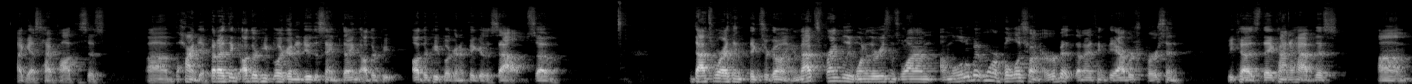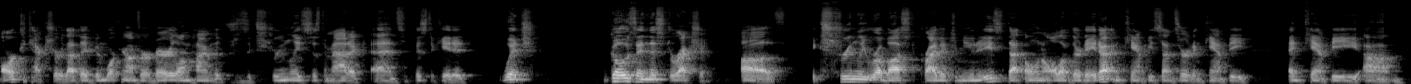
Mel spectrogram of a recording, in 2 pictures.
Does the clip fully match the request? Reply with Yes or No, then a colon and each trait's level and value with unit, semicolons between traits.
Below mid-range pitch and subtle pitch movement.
No: low, 110 Hz; average, 5.2 semitones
